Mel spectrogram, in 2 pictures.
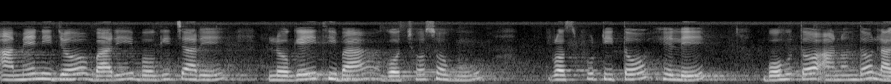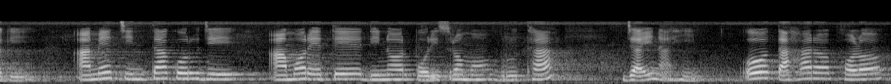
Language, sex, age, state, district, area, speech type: Odia, female, 30-45, Odisha, Boudh, rural, spontaneous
